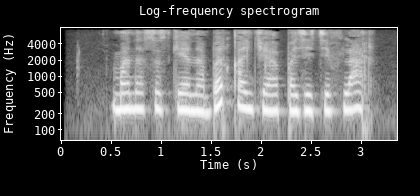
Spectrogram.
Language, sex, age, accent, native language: Uzbek, female, 25-34, Toshkent viloyati, Uzbek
